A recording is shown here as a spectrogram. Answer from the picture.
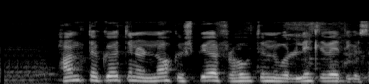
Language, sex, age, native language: Icelandic, male, 14, Icelandic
